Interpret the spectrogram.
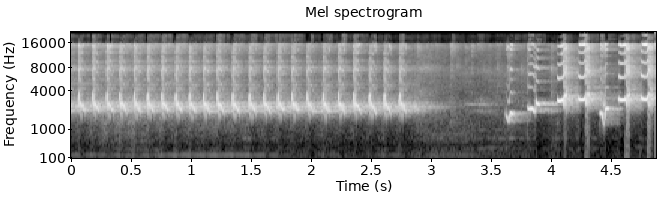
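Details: Black-winged myna singing hard with full isian: an even series of rapid chattering notes fading out, then after a pause loud slurred whistles and sharp chips.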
